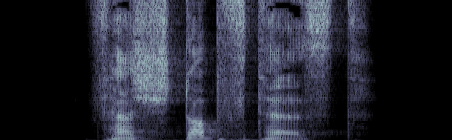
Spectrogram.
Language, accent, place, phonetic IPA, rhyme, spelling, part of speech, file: German, Germany, Berlin, [fɛɐ̯ˈʃtɔp͡ftəst], -ɔp͡ftəst, verstopftest, verb, De-verstopftest.ogg
- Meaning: inflection of verstopfen: 1. second-person singular preterite 2. second-person singular subjunctive II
